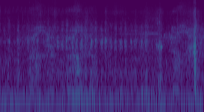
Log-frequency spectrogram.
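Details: Shedding black Labrador Retriever called Bee pants during a brushing session at home; quick breathy pants blend with soft rustling and a woman's voice murmuring near the end.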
